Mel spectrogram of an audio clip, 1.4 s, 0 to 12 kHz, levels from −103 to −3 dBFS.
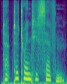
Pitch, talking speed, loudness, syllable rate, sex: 185 Hz, 135 wpm, -16 LUFS, 5.0 syllables/s, female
